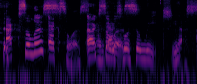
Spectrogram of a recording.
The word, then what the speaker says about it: Exilis: particular treatment um we're going to let you pronounce it because I was working on it during the break it's excellus excellus exus elite yes excellus Elite so this is something that can be used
